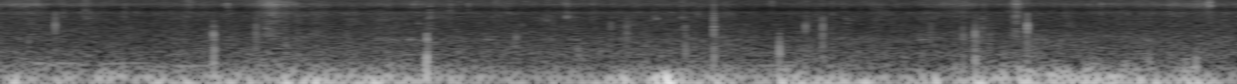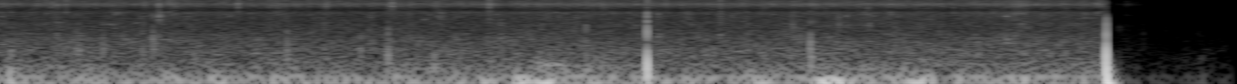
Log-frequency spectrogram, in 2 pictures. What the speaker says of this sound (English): Rain's still coming down a little bit.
